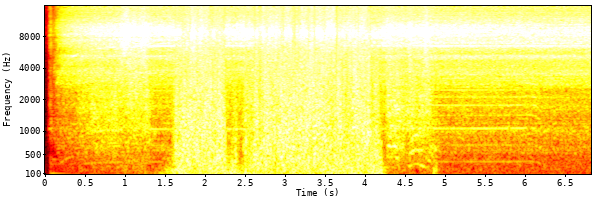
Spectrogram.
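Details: 1949 Electrix paint sprayer blower after restoration, hose attached: a loud steady roar with a rough, fluttering rasp. Air is leaking past the rubber seal, and a tape repair did not fix it.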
